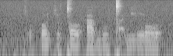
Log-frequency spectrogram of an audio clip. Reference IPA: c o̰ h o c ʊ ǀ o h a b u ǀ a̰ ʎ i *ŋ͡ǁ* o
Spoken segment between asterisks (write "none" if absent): ŋ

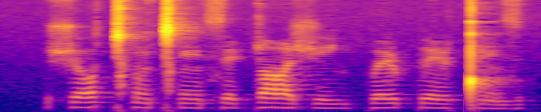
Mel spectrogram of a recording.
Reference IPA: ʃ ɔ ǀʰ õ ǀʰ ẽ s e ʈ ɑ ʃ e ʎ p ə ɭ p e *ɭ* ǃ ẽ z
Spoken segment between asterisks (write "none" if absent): ɭ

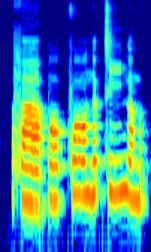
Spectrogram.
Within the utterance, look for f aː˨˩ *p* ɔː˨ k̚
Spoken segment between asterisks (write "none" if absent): p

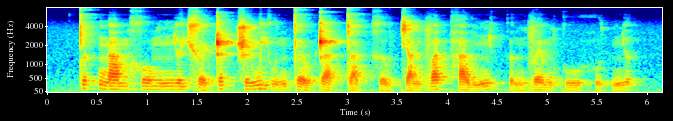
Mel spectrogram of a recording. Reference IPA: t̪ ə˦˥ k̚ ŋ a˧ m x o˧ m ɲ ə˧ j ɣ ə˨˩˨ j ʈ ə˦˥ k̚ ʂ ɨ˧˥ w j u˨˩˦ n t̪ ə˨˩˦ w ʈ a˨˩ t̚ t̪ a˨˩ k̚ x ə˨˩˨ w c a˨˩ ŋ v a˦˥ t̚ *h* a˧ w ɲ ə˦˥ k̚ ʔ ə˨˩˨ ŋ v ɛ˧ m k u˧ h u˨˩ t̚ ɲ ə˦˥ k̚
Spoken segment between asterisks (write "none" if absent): h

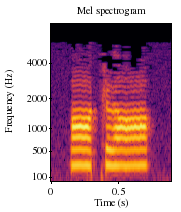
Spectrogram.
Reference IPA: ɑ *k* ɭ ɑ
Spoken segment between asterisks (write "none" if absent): k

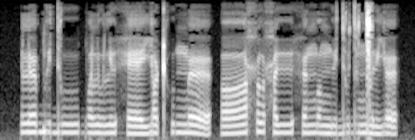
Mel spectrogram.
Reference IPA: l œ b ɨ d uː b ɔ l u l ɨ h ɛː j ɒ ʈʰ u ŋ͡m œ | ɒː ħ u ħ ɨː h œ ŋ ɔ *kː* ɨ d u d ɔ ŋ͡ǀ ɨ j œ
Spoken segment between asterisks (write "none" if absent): ŋ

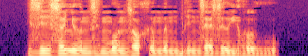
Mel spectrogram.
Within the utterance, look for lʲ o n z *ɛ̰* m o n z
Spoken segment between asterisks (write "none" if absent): ɛ̤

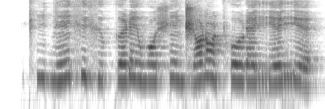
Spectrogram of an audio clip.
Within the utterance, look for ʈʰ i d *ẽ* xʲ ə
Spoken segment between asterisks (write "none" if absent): ẽ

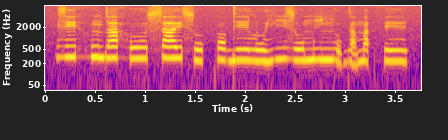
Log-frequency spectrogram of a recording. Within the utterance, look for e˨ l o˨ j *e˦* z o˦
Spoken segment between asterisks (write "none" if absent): i˦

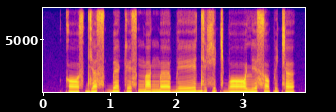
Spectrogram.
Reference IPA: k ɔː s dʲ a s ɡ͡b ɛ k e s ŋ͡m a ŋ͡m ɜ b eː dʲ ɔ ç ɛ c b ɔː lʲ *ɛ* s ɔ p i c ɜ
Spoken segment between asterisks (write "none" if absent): ɛ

